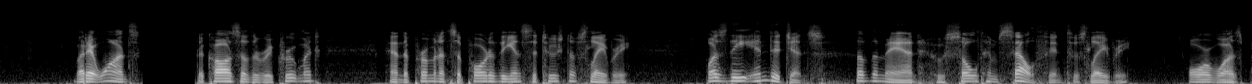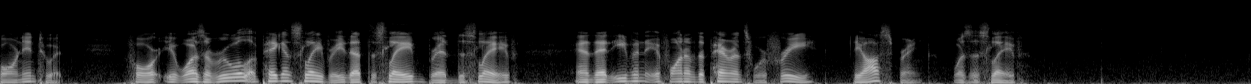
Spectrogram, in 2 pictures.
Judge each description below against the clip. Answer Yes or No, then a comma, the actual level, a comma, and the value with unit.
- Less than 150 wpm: Yes, average, 140 wpm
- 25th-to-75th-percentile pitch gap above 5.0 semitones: Yes, wide, 5.4 semitones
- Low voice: Yes, low, 120 Hz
